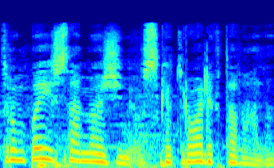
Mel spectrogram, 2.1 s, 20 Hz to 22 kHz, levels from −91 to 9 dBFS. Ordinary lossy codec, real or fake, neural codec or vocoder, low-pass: AAC, 32 kbps; fake; codec, 44.1 kHz, 7.8 kbps, Pupu-Codec; 19.8 kHz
